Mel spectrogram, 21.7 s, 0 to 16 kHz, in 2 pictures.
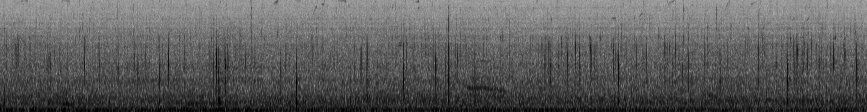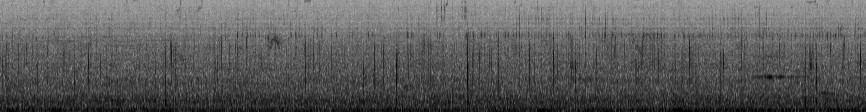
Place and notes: Chemin des Sablons, La Rochelle, France - Tagine cooking in the garden
Tagine cooking in the garden
ORTF DPA 4022 + Rycotte + Mix 2000 AETA + edirol R4Pro
France métropolitaine, France, April 2020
